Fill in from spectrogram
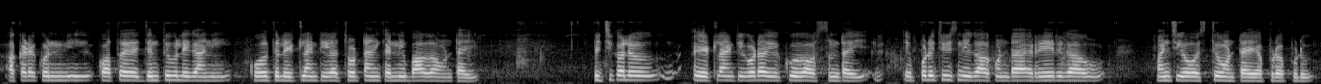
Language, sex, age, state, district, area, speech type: Telugu, male, 18-30, Andhra Pradesh, Guntur, urban, spontaneous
